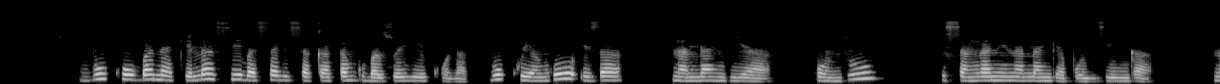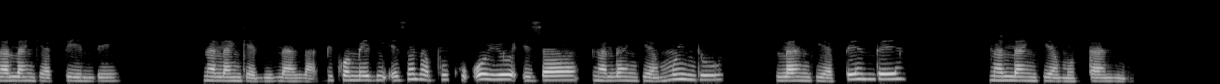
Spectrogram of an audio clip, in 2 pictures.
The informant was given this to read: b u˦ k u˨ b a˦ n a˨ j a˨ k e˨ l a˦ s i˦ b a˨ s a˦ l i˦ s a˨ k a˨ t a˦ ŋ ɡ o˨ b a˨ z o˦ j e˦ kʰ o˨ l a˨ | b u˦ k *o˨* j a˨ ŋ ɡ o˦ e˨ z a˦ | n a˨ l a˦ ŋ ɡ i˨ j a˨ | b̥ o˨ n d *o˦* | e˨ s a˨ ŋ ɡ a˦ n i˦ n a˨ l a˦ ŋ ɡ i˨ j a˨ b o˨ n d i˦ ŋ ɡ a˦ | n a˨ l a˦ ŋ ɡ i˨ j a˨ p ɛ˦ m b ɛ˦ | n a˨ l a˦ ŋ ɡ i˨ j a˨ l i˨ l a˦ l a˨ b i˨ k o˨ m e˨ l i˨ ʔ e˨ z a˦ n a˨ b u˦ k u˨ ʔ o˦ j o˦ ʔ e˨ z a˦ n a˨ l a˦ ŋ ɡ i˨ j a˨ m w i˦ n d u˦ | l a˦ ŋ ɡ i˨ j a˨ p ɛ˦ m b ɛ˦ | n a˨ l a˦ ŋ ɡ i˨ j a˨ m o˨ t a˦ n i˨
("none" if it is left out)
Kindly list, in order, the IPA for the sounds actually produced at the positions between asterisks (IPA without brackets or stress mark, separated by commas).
u˨, u˦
